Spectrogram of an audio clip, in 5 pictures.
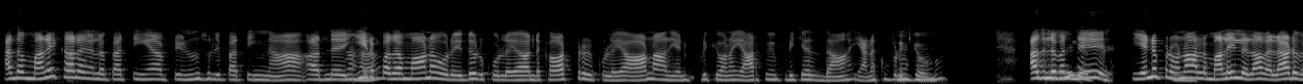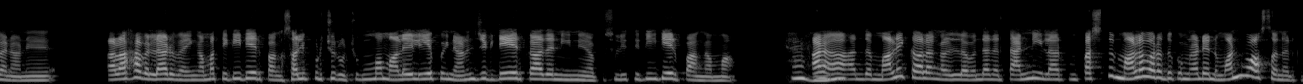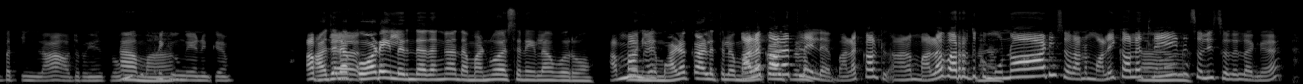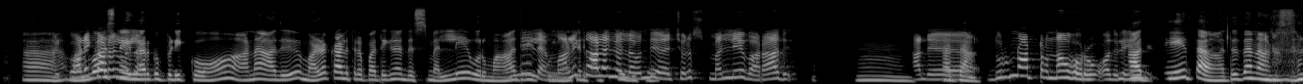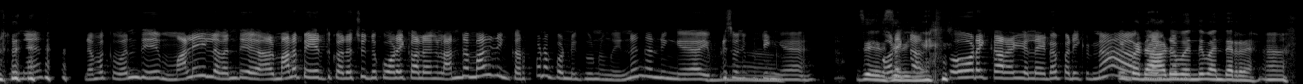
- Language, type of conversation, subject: Tamil, podcast, உங்களுக்கு பிடித்த பருவம் எது, ஏன்?
- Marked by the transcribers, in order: other background noise; other noise; unintelligible speech; tapping; in English: "ஸ்மெல்லே"; in English: "ஆக்சுவலா"; chuckle; laughing while speaking: "அததான் நானும் சொல்றேன்"; drawn out: "ஆ!"; laughing while speaking: "சரி, சரிங்க"; laughing while speaking: "இப்போ நானும் வந்து வந்துறேன்"; unintelligible speech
